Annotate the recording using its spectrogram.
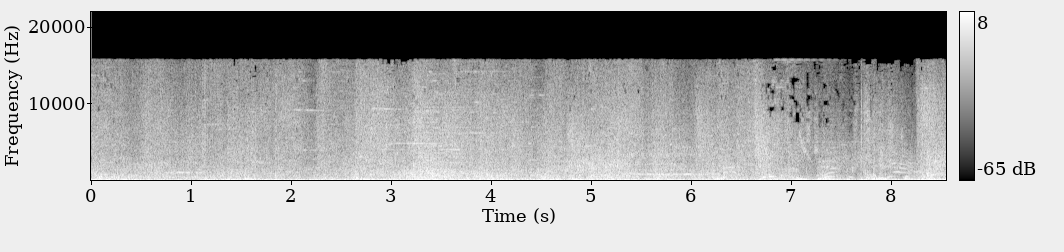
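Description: Magical spell effects crackle and whoosh in a fast game battle.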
